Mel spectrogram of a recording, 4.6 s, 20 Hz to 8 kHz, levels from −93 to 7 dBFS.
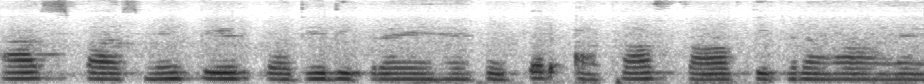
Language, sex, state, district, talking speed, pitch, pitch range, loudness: Hindi, female, Chhattisgarh, Sukma, 155 wpm, 200 Hz, 195-215 Hz, -17 LUFS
